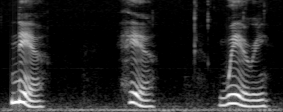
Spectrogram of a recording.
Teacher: the shape the mouth makes changes from the beginning of the sound to the end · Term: diphthong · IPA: ɪə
